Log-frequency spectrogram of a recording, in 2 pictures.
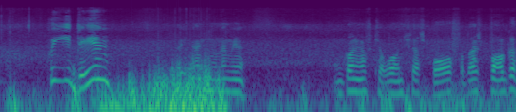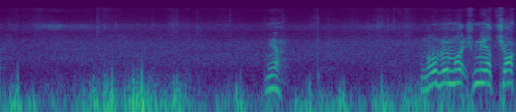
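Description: A dog runs through long grass, rustling it.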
